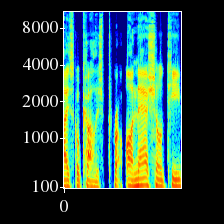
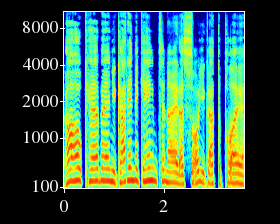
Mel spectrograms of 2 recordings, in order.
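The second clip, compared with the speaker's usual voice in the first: excited parents; 10 semitones higher than usual. Retold or imitated. Parents on phone with rookie son, overjoyed. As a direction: gush like a proud mom.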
